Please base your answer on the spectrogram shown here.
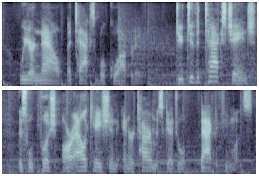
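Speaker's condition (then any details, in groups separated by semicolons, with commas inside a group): No condition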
